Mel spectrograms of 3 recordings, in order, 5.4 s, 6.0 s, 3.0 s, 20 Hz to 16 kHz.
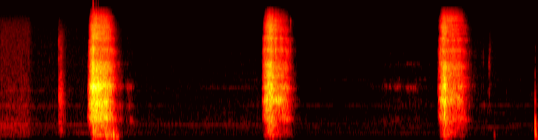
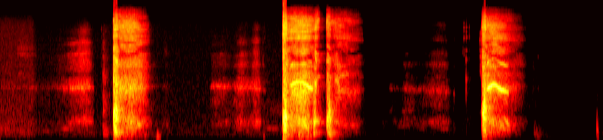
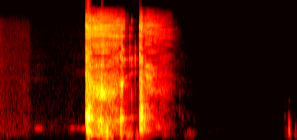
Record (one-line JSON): {"exhalation_length": "5.4 s", "exhalation_amplitude": 26028, "exhalation_signal_mean_std_ratio": 0.23, "three_cough_length": "6.0 s", "three_cough_amplitude": 26028, "three_cough_signal_mean_std_ratio": 0.31, "cough_length": "3.0 s", "cough_amplitude": 26028, "cough_signal_mean_std_ratio": 0.29, "survey_phase": "beta (2021-08-13 to 2022-03-07)", "age": "65+", "gender": "Female", "wearing_mask": "No", "symptom_cough_any": true, "symptom_new_continuous_cough": true, "symptom_runny_or_blocked_nose": true, "symptom_fatigue": true, "symptom_headache": true, "symptom_onset": "2 days", "smoker_status": "Ex-smoker", "respiratory_condition_asthma": false, "respiratory_condition_other": true, "recruitment_source": "Test and Trace", "submission_delay": "1 day", "covid_test_result": "Positive", "covid_test_method": "ePCR"}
